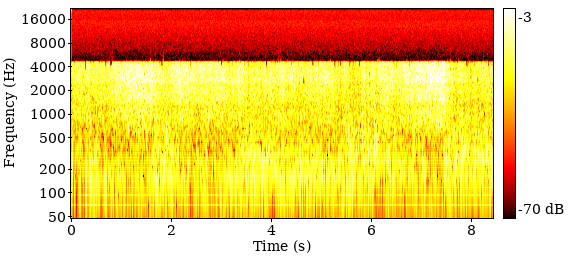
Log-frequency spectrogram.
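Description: Wind buffeting the microphone: a steady, uneven low rumble with hiss above it, rising and falling slightly with the gusts.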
